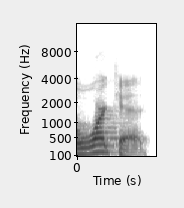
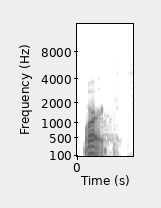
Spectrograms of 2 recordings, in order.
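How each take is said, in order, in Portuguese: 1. O final é falado como uma sílaba separada 'ed'. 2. O final é um 't' simples, sem sílaba extra. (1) "essa tendência de estender o ed" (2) "tu nem pronuncia o E. Então, e o D às vezes muda pra T"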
